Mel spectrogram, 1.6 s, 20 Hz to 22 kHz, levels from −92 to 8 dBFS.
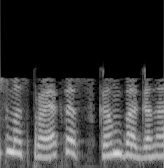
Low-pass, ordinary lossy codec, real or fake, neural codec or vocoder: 19.8 kHz; AAC, 16 kbps; fake; codec, 44.1 kHz, 7.8 kbps, DAC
